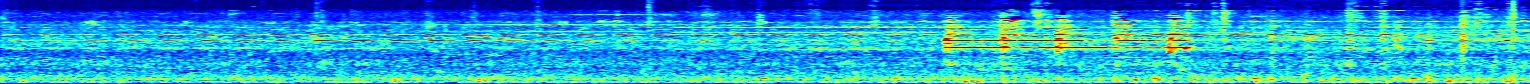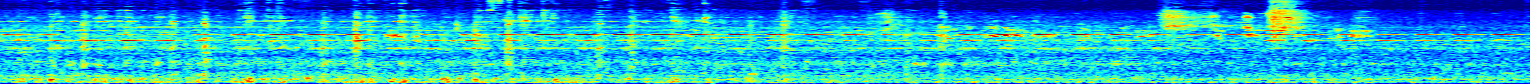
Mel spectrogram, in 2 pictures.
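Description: Los Angeles Metro light rail train rolling past with a steady low rumble and faint high whine. About ten seconds in, a louder high chord sounds for about two seconds.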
